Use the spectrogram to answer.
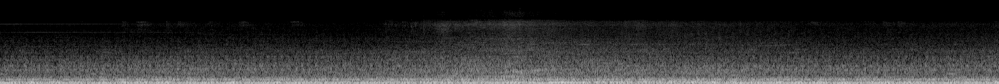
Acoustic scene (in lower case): bus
